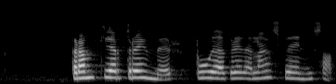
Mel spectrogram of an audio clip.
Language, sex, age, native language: Icelandic, female, 11, Icelandic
